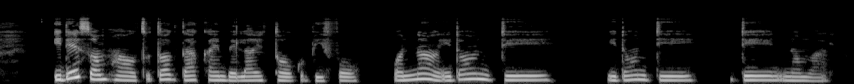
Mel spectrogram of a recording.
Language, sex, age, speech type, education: Nigerian Pidgin, female, 15-29, spontaneous, tertiary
